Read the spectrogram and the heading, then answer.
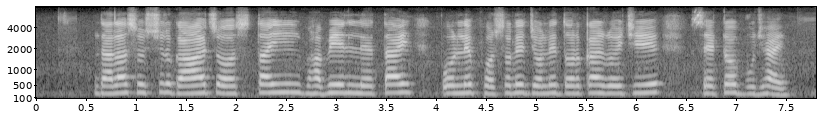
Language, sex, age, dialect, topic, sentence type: Bengali, female, <18, Jharkhandi, agriculture, statement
